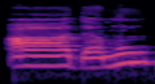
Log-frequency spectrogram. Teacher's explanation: لام قاف زبر لق، قاف مد کھڑا زبر قا، فتلقى آدم، آدم میں حمزہ پہ کھڑا زبر ہے، تھوڑا سا کھینچ کے پڑھیں گے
